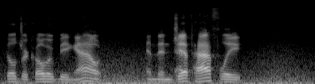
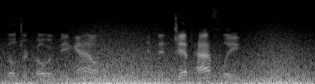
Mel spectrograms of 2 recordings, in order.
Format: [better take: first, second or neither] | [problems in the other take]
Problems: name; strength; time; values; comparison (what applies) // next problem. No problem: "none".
first | wind noise on the microphone; heavy; 3 dB below the speech; occasional gusts in the first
